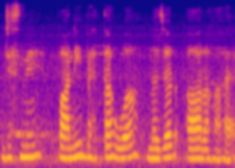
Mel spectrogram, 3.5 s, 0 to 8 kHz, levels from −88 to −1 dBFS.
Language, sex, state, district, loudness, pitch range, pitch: Hindi, female, Punjab, Fazilka, -16 LUFS, 175-205 Hz, 195 Hz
